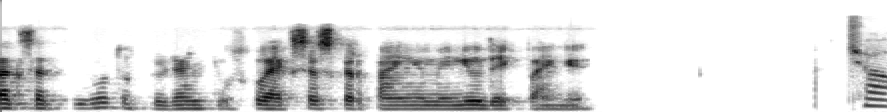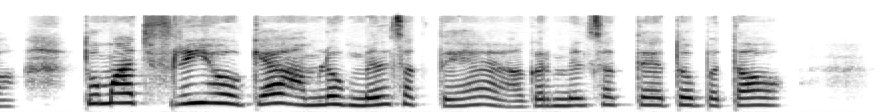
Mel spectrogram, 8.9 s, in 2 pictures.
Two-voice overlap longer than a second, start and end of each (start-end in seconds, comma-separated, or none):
none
